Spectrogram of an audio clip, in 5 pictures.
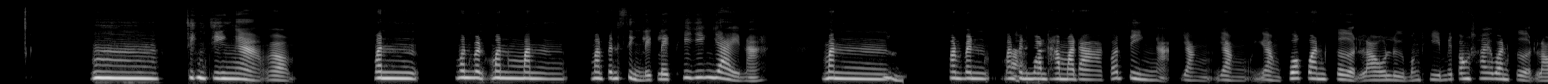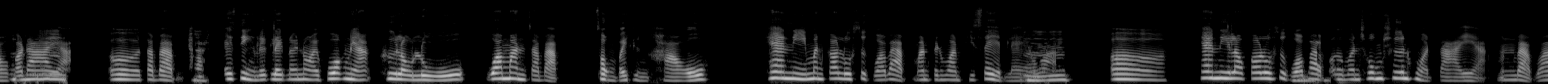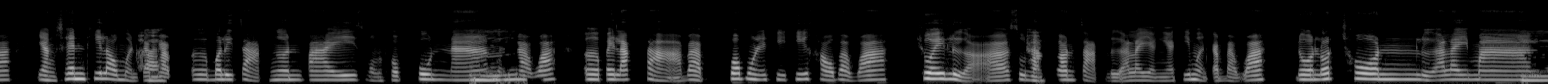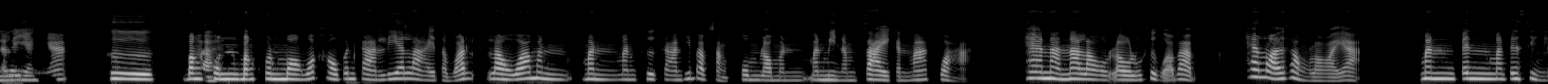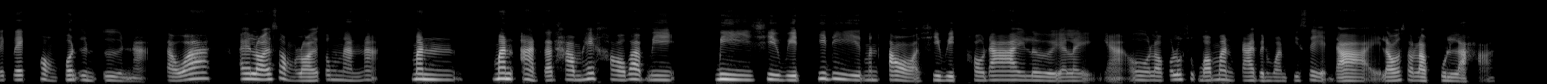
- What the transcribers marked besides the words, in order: tsk; static; tapping; other background noise; distorted speech
- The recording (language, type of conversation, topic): Thai, unstructured, คุณเคยมีช่วงเวลาที่ทำให้หัวใจฟูไหม?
